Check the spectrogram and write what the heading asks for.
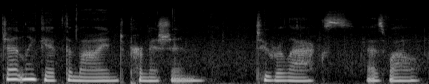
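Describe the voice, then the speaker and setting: Slow, soothing woman narrating a sleep story. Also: lowish voice, vocal fry, slightly rough, poor audio. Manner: gentle, unhurried, with long pauses between short phrases. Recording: steady rain ambience behind voice. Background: rain falling.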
